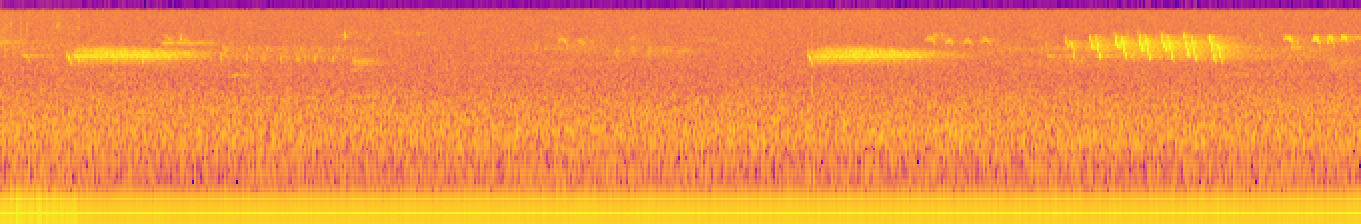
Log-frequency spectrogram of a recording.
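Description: Small birds calling over a steady outdoor hiss: a drawn-out high call about half a second in, another about six seconds in, and a quick high trill of rapid notes a little after eight seconds.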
